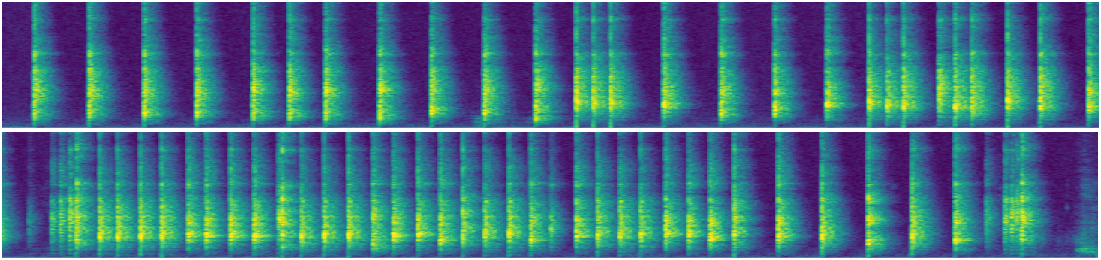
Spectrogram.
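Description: A pair of solid Japanese yew (ichii/onko) wood percussion spoons is held in one hand and clacked rhythmically against the hand and knee. The clacks are bright, dry and very short, with almost no low end. A steady beat speeds into dense, rapid rolls in the middle, then returns to a slower pattern.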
